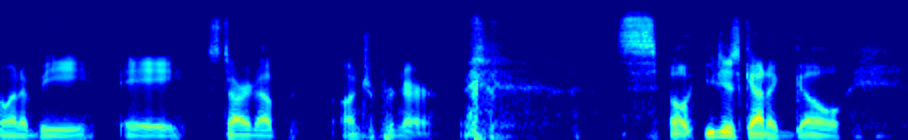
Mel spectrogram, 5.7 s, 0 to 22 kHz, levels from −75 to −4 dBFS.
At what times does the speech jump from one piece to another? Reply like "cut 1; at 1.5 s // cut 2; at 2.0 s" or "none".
none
